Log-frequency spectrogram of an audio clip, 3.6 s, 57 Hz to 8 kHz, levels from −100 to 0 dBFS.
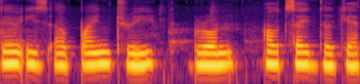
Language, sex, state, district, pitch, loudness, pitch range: English, male, Nagaland, Kohima, 180 Hz, -15 LUFS, 175-185 Hz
